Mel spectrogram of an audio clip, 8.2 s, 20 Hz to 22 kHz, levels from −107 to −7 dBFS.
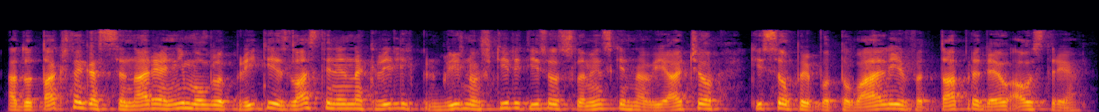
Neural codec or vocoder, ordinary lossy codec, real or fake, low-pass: codec, 16 kHz, 4.8 kbps, FACodec; MP3, 48 kbps; fake; 7.2 kHz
